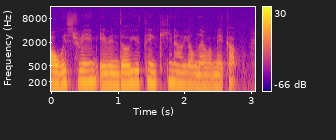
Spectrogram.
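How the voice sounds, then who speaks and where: Her pitch sits fairly low. This woman speaks in a flat monotone. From India. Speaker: restaurant owner. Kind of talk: interview.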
